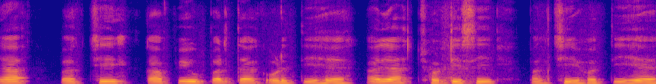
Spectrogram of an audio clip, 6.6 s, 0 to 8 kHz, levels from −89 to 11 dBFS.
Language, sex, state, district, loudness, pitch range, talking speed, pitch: Hindi, male, Chhattisgarh, Kabirdham, -18 LUFS, 125-145 Hz, 130 wpm, 130 Hz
